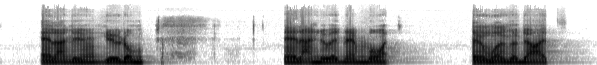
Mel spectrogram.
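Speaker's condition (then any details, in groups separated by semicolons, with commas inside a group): Laryngectomy, total laryngectomy with electrolarynx; speaks with handheld electric wand (electrolarynx) at throat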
